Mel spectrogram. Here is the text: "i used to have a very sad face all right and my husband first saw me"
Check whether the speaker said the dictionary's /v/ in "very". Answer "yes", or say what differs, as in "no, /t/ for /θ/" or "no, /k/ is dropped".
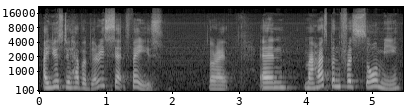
yes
